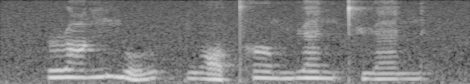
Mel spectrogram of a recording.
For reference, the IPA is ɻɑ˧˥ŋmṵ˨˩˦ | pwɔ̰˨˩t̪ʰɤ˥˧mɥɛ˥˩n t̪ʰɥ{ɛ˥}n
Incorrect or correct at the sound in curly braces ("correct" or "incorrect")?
correct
